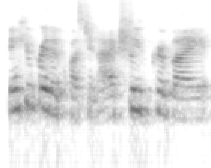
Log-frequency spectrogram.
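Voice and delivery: usual speaking voice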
